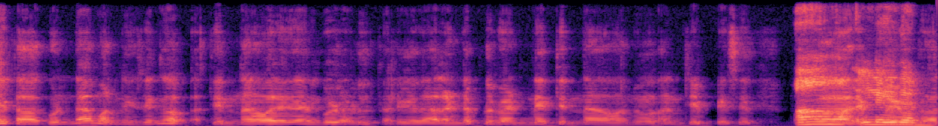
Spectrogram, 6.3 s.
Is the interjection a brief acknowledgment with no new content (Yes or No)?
No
